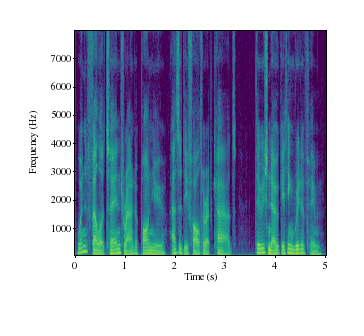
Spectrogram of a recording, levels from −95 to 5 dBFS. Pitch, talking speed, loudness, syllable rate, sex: 120 Hz, 240 wpm, -17 LUFS, 5.9 syllables/s, male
